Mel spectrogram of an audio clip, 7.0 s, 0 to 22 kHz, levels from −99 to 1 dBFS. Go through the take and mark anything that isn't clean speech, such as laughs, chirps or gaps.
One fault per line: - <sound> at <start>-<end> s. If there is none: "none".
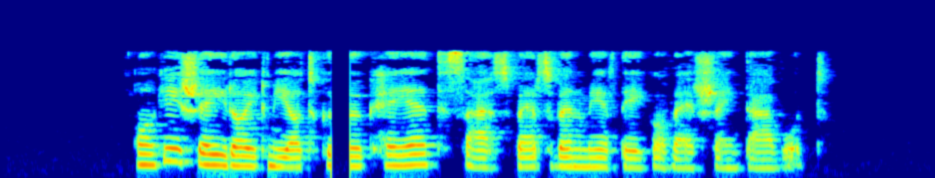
- dropout at 2.5-2.6 s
